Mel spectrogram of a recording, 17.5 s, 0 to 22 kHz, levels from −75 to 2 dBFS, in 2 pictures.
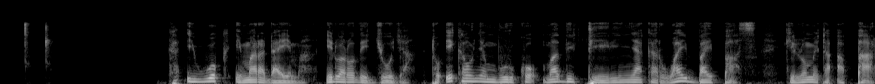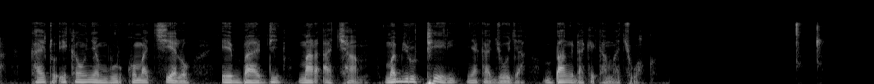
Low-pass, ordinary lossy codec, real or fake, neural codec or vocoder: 7.2 kHz; none; real; none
